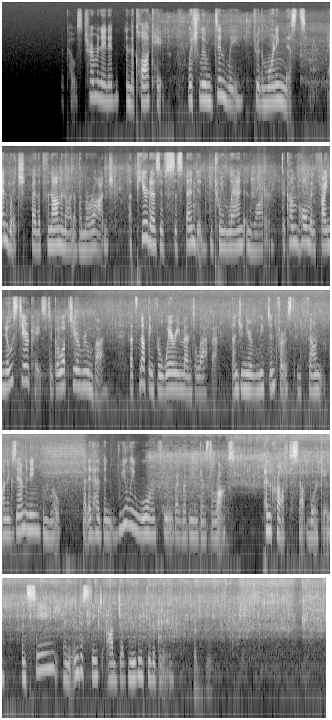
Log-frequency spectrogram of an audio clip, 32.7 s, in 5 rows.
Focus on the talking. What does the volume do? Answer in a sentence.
The volume of the talking stays about the same.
